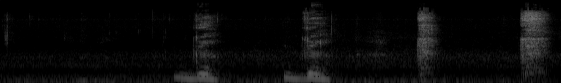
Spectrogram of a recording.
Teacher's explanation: K, glottal stop, k, k, and then the G, g, g, g. They're made by bringing the back of the tongue to the soft palate. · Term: stop consonants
